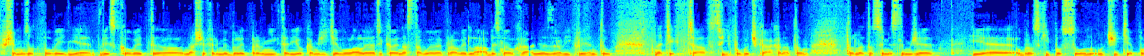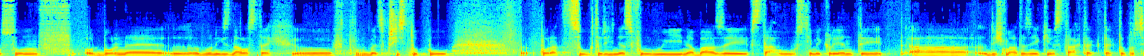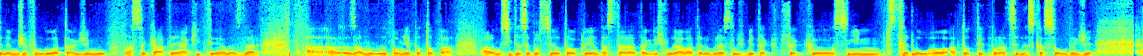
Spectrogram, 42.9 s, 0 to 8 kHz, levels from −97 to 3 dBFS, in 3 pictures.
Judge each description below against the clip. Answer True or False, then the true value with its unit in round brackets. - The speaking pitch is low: True (100 Hz)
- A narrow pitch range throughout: True (1.6 semitones)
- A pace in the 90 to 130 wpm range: False (150 wpm)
